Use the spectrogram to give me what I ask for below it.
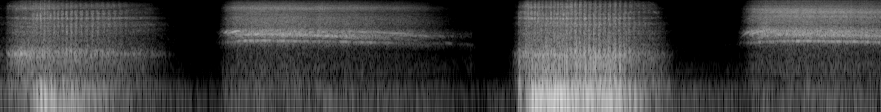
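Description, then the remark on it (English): A voice imitates loud snoring coming from a barn on a farm: four drawn-out breaths alternating between a rough, rumbling inhale and a breathy, whistling exhale, steady with short pauses between. “There's a loud snoring noise coming from the barn.”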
